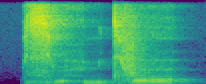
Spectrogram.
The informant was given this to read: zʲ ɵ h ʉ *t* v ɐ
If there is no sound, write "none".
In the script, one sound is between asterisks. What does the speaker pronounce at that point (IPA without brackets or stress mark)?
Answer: tʲ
